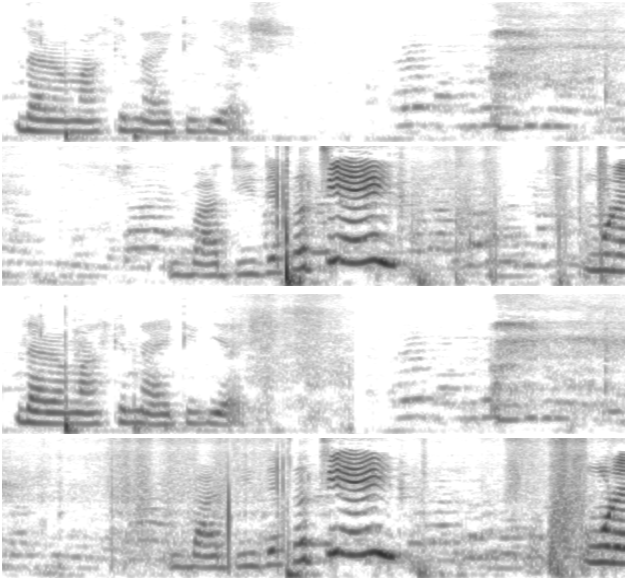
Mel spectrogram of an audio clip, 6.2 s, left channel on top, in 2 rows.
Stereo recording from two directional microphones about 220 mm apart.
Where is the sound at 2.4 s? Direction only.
15° left (ahead or behind).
